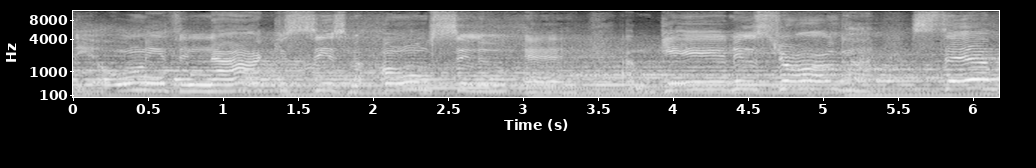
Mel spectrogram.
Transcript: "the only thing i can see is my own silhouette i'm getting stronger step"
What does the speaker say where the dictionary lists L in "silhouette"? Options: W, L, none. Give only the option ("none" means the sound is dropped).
none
